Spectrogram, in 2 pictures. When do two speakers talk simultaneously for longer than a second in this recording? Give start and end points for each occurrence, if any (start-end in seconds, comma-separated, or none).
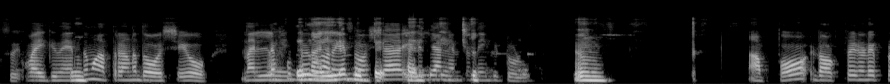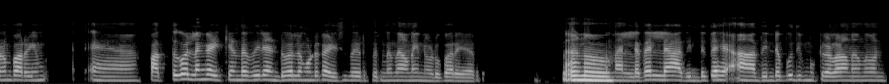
2.7-4.8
